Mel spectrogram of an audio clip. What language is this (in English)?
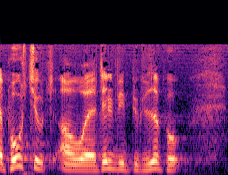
Danish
